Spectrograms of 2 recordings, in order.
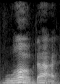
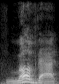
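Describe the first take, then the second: No difference in how they are said.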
